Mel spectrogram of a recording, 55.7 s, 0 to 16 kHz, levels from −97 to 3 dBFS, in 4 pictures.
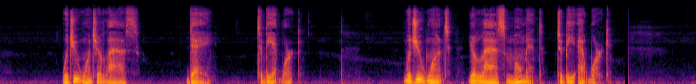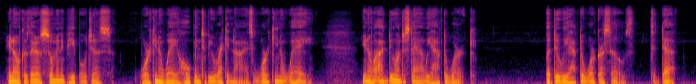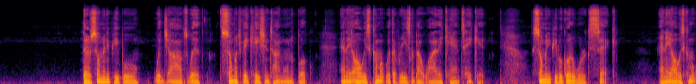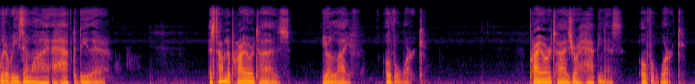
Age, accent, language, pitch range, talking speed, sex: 40-59, American, English, 70-90 Hz, 125 wpm, male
